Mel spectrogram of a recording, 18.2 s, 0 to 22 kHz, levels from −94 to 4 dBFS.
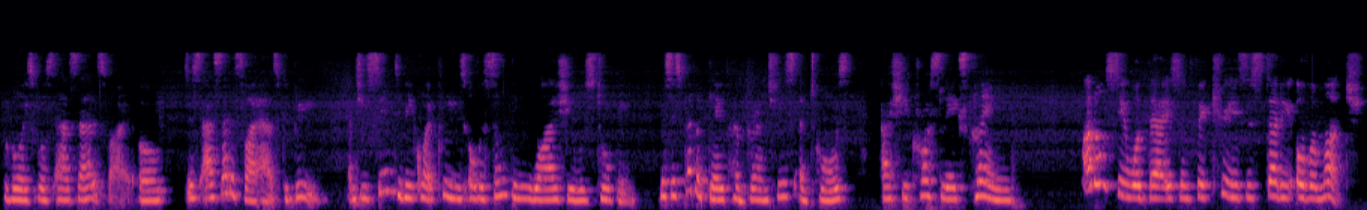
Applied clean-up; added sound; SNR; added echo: neural mask model Resemble Enhance denoiser.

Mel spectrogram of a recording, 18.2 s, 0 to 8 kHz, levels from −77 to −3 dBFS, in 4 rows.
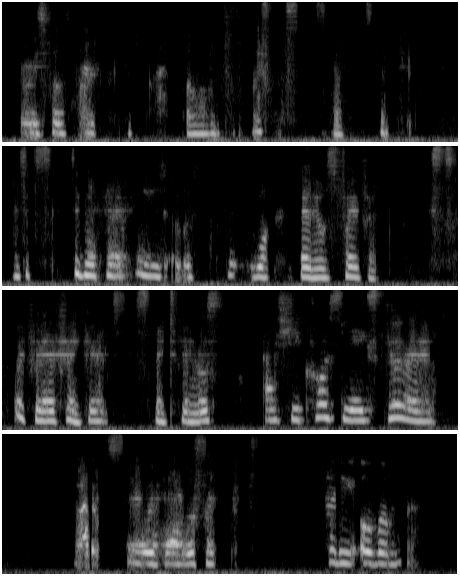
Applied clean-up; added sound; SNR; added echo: neural diffusion model UNIVERSE++.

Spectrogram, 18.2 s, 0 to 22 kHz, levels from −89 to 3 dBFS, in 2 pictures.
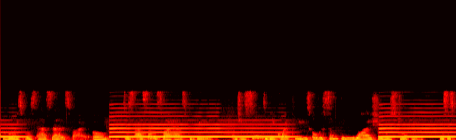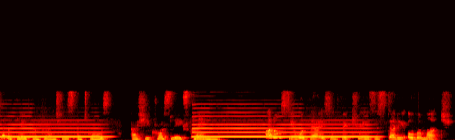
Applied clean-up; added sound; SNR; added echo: none; Wind instrument, woodwind instrument; -2 dB; none.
